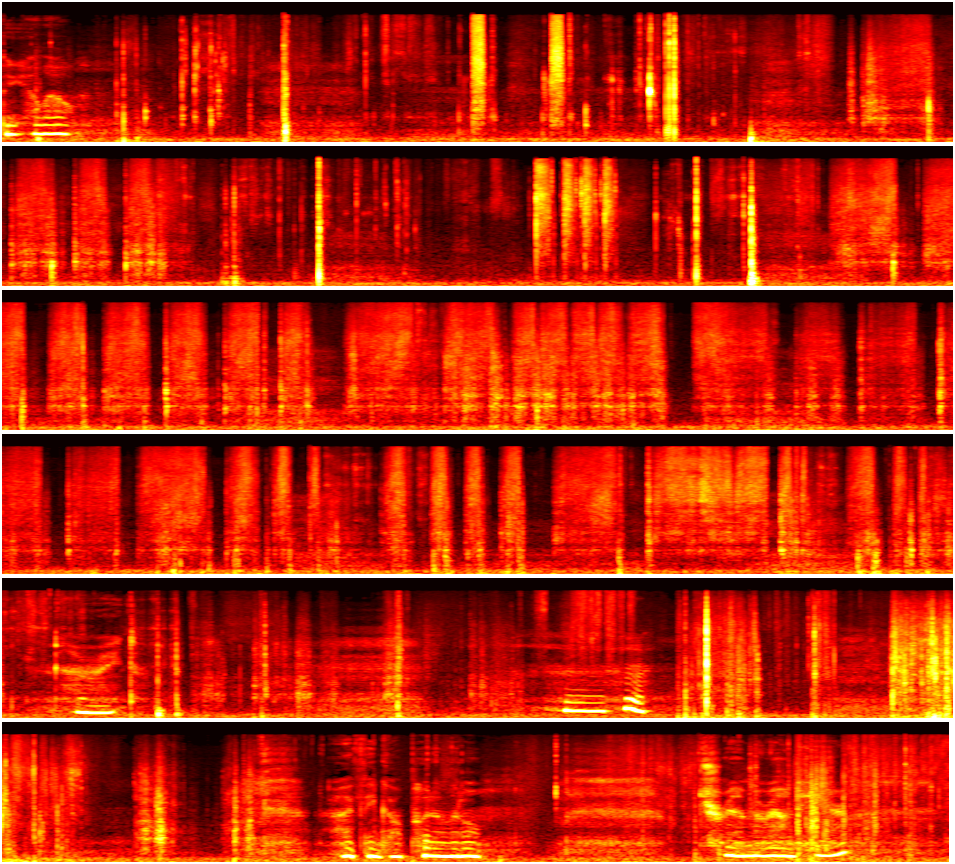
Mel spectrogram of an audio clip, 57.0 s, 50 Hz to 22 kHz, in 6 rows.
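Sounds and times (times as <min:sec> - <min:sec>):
paintbrush scratching on paper: 0:08.1 - 0:11.4, 0:17.8 - 0:38.5.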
